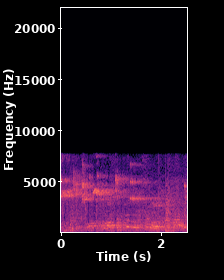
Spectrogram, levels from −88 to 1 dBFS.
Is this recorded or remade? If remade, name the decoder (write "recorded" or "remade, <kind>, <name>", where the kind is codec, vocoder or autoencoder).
recorded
